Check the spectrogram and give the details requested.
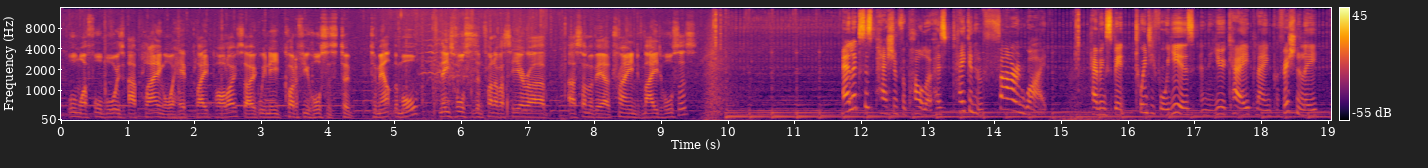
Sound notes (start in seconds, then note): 9.7 projector whirrs; 9.7 reflective music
